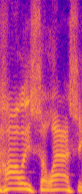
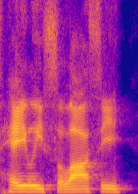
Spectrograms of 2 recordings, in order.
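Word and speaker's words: Haile Selassie: people should read that for themselves what about Holly Selassie because this is what happened to Kyrie Irving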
